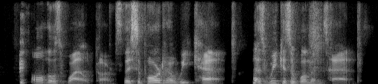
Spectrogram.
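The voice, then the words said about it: Good impression of Worf. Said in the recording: “it's a pretty good Worf impression.”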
